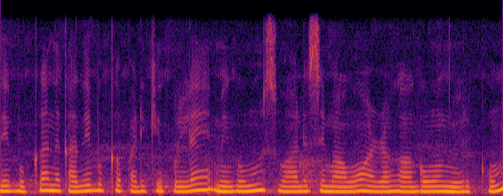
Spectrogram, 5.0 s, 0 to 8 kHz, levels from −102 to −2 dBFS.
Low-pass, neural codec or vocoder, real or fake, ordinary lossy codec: 7.2 kHz; none; real; none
